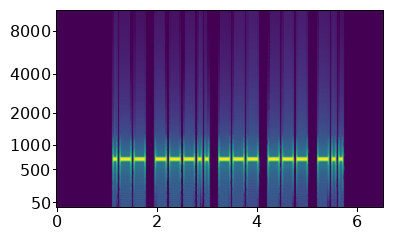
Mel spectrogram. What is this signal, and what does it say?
Morse code, heard as a keyed tone, about 17 wpm, 700 Hz. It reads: W8OOD
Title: USA Call Signs - 5 Characters - 3x Character Spacing - 17wpm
